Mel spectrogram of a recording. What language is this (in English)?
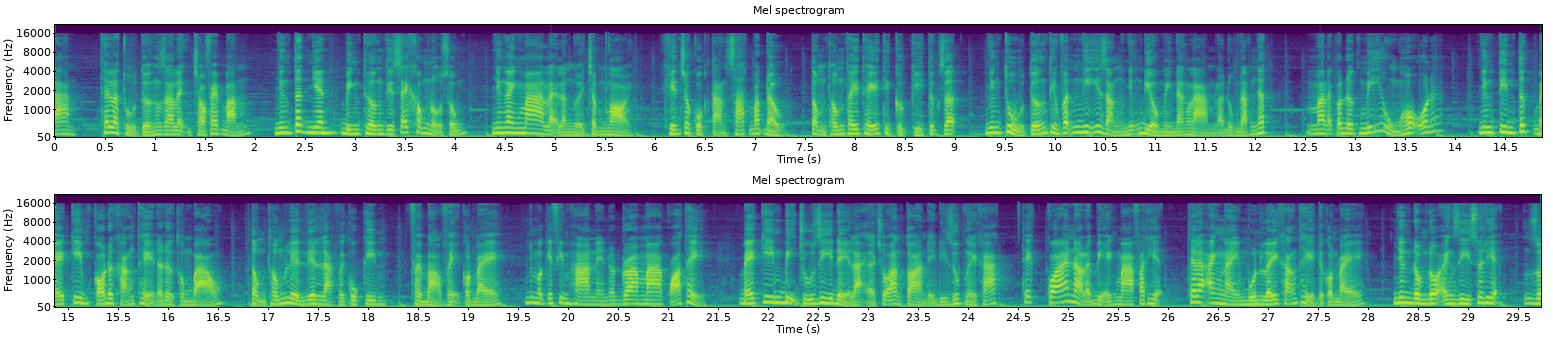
Vietnamese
